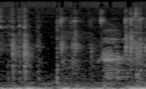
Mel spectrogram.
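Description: Computer keyboard typing during an online tabletop role-playing session, a quick irregular patter of key clicks heard close up with no talk over it.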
